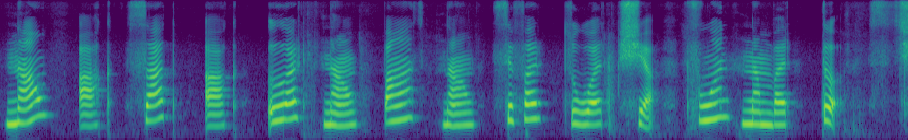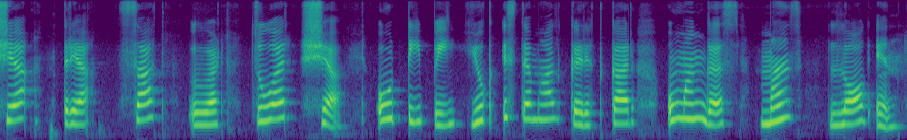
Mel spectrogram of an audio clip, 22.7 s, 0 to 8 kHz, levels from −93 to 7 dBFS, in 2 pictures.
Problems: none marked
